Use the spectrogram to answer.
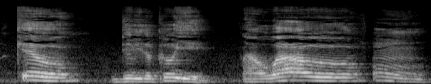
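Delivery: loud drawn-out mock wonder; mock amazement. God loudly mock-impressed by David Okoye. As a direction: exclaim like an impressed onlooker.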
